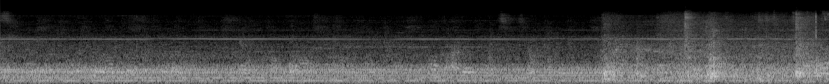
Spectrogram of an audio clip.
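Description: Kawasaki C151 metro train with Mitsubishi Electric GTO chopper control, heard from inside the car while running: a steady rumble carrying a constant high tone. A few sharp clacks come in the last two seconds.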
